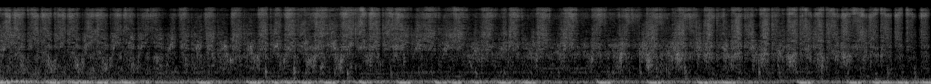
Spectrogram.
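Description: A stiff-bristle hand brush, held in an orange glove, scrubs back and forth across a grey printed synthetic doormat rug covered in soap foam. A steady, rhythmic rasping of bristles carries bright hiss over a low, rumbling undertone, with each stroke swelling slightly and never quite stopping.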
